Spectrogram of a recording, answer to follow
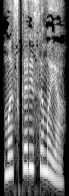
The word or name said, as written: ಮಸ್ಕರಿಸಮಯ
